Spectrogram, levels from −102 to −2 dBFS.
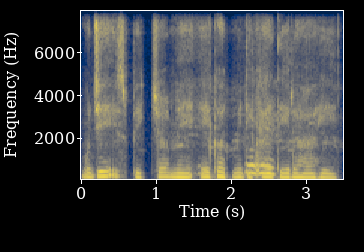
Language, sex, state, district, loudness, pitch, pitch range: Hindi, female, Arunachal Pradesh, Papum Pare, -18 LUFS, 185 Hz, 180-200 Hz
